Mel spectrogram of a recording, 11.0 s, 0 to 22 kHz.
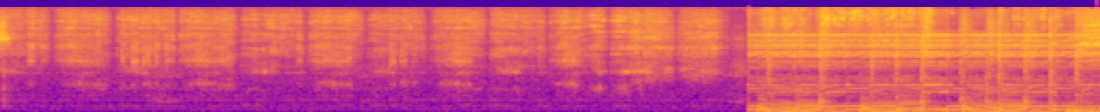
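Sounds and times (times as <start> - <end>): knife scraping on whetstone: 0.0 - 7.6.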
